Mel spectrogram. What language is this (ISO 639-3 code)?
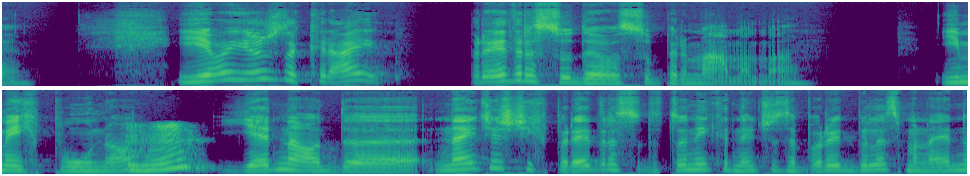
hrv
